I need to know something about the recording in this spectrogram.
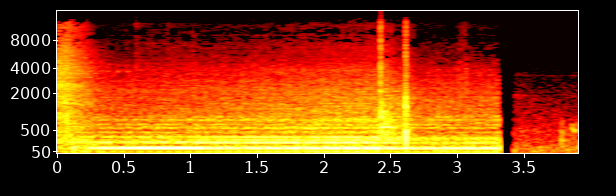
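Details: C4 Corvette after jump-starting its dead battery: the starter drones in a steady, even crank for about three seconds, then stops without the engine firing. Crank, no start; owner later suspects air escaping.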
